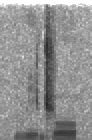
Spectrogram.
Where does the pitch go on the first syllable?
low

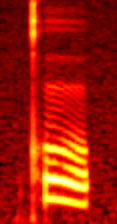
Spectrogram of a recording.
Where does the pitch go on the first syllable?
falling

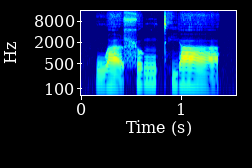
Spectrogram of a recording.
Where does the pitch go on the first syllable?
low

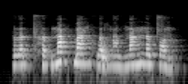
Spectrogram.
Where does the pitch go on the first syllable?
low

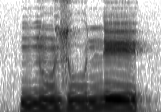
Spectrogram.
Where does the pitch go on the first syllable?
low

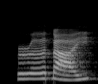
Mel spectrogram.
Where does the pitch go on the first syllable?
rising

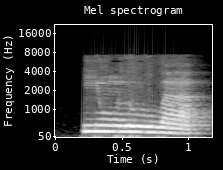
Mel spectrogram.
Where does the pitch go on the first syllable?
low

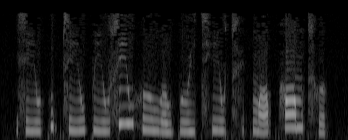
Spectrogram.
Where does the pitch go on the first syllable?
low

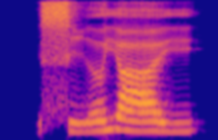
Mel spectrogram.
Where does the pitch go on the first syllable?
rising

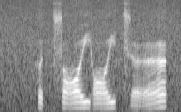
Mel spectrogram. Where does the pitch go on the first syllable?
low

